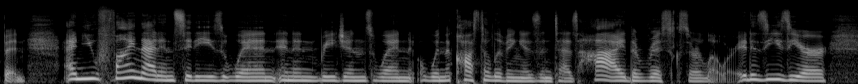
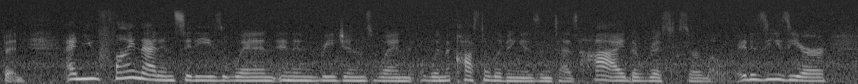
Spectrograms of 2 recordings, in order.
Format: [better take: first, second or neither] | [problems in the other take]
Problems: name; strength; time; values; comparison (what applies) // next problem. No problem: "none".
first | hiss; loud; throughout; 10 dB below the speech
